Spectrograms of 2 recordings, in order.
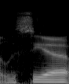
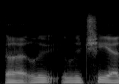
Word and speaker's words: Lucia: Now we we got that announcements for Lucia or Lu Luchia depending on how they want to pronounce it depending on which language they want to go by.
